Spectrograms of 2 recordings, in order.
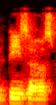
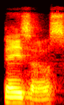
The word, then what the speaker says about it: Bezos: ones are Jeff Jeff Bezos is how he pronounces his name some people say Bezos but it's Bezos according to him and it's Steve Jobs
